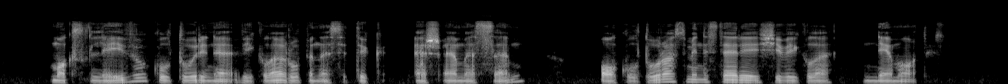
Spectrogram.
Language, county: Lithuanian, Vilnius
